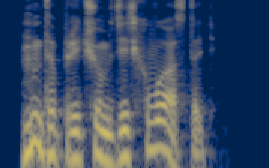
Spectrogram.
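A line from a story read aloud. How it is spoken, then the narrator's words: Snort. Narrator (Russian): Хмыкнул я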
